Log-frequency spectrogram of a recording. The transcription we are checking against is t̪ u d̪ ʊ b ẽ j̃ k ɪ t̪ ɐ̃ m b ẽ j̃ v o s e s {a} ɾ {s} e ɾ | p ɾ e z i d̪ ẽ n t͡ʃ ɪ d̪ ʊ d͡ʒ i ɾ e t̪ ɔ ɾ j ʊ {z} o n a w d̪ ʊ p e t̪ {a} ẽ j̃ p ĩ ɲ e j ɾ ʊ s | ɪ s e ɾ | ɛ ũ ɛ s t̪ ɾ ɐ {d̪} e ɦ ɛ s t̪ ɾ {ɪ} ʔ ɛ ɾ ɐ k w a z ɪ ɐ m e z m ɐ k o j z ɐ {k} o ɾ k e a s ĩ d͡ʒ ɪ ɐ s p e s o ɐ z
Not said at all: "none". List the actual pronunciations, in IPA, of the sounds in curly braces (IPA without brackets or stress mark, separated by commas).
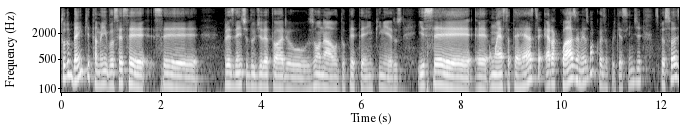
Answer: e, s, z, e, t̪, ɪ, p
